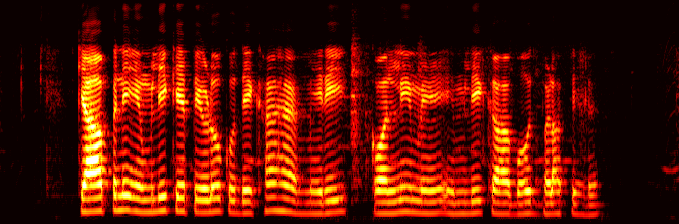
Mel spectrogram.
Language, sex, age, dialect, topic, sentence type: Hindi, male, 18-24, Kanauji Braj Bhasha, agriculture, statement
